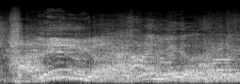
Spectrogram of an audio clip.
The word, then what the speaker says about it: Alléluia: Alors, c'est pas comme ça que ça se prononce. Le mot en anglais a un H. Et le H doit être prononcé. On doit prendre de l'air, remplir nos poumons d'air, utiliser notre diaphragme pour supporter l'air et dire Alléluia.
